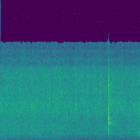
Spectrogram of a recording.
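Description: Steady rain falls on a high school baseball field during a Dripping Springs Tigers game, a continuous broadband hiss with no talk and one brief sharp tick near the end.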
